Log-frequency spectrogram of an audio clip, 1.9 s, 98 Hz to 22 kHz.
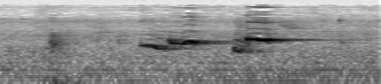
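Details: An adult male Straw-headed Bulbul, about 3.5 years old, recently out of a breeding cage after losing its mate and just starting to sing again, not yet in full song, gives a brief, rich burst of two mellow, slurred whistles over faint hiss.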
